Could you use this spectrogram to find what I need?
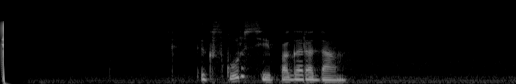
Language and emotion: Russian, neutral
